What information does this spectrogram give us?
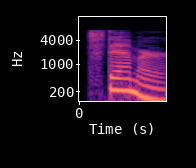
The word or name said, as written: stemmer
